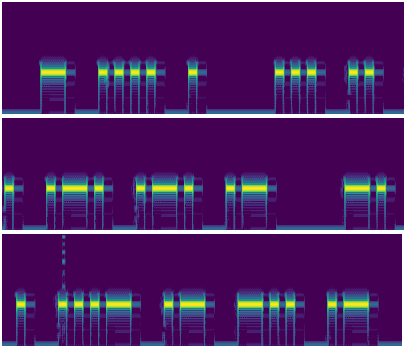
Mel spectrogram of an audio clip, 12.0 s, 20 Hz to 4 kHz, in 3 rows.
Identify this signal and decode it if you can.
Morse code, heard as a keyed tone, about 15 wpm, spaced as for 13 wpm, 750 Hz. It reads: THE SIERRA NEVADA
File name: Morse / 13WPM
